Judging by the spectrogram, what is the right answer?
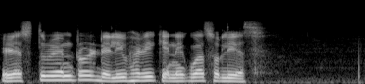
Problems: none marked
